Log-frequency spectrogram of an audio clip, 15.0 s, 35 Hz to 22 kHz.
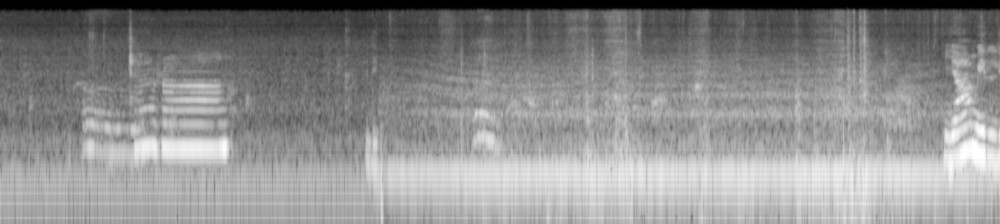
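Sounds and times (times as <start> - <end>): oven fan humming: 5.6 - 15.0.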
